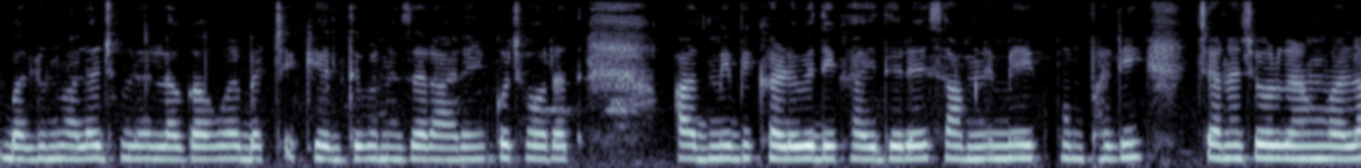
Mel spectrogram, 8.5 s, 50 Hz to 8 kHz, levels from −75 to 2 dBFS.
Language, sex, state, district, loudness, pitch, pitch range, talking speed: Hindi, female, Delhi, New Delhi, -16 LUFS, 220 Hz, 220-230 Hz, 210 wpm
